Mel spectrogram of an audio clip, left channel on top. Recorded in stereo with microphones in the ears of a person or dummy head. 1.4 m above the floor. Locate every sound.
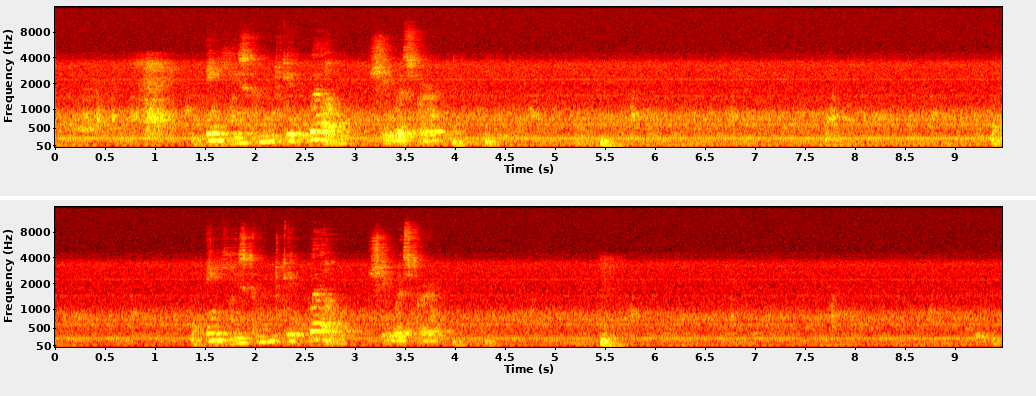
1.5 s a man speaking: 5° right (ahead or behind), 4 m; by 3.9 s 15° right (ahead or behind), 5.5 m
